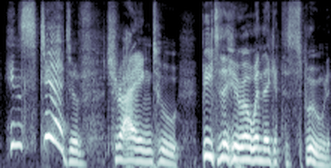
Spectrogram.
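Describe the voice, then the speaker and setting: This is a put-on character voice that sounds female. It sits at a medium pitch and moves at a fairly slow pace. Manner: scheming.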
